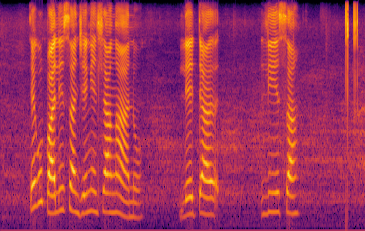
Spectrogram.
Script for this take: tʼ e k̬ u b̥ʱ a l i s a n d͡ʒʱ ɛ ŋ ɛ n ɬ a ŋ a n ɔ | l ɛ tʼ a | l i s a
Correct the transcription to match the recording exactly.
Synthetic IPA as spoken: tʼ e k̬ u b̥ʱ a l i s a n d͡ʒʱ ɛ ŋ ɛ n ɬ a ŋ a n ɔ | l ɛ tʼ a | l iː s a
